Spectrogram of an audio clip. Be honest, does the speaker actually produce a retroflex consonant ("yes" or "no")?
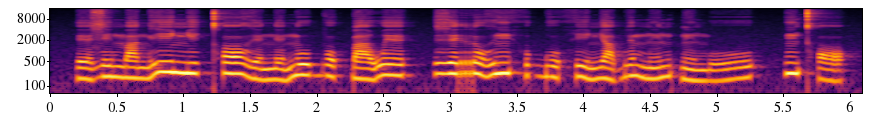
no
